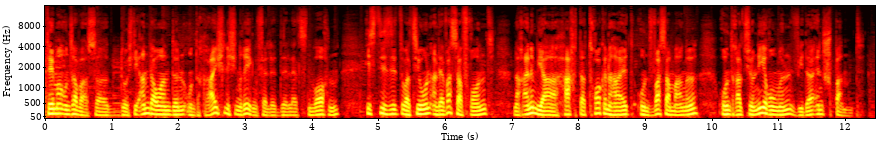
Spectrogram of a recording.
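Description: Male radio presenter, soft mellow voice, reading local news, opinionated, light music underneath. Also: medium pitch, moderate pace, husky. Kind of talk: scripted local news read with spoken asides.

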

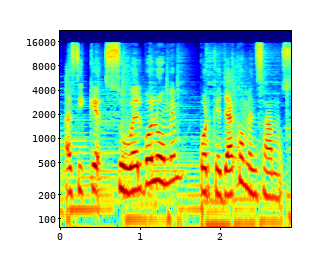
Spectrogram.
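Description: A woman's voice: on the high side, moderate pace, loud music behind the voice. A woman announcer delivering a scripted promotional introduction to a radio drama program.

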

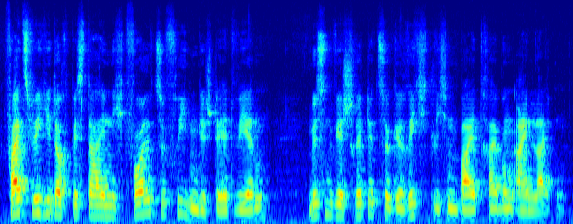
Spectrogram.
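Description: A man playing a formal, politely threatening lawyer reading out a measured letter in a German radio play. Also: mid-range voice, lively intonation, natural voice. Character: smoothly threatening, formal male collection lawyer.

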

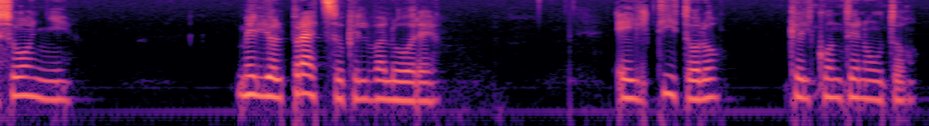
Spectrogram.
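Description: A woman giving a measured literary reading of a poem. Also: medium pitch, dark tone, no room sound, clean studio sound. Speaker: poetry reader.

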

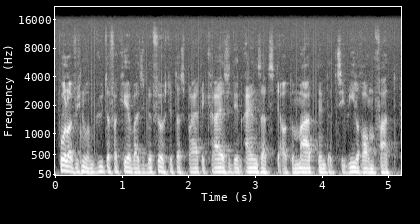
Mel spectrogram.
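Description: A man playing a diplomatic, persuasive agency official in a German radio drama, speaking formally and deliberately with small hesitant pauses. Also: sits low, level tone, natural voice. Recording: clearly hissy radio recording.

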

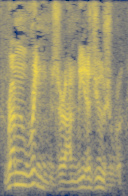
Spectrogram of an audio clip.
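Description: Blustery english colonel cop, very husky, voice swings up and down, hearty, radio play. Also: male voice, medium pitch, sing-song, normal speed, a bit bright, full character voice. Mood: brisk, wry. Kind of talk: radio drama acting.

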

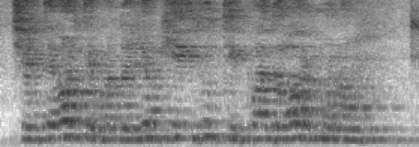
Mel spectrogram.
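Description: A woman's voice: fairly high pitch, fairly even intonation, normal speed, warm tone, natural voice. An actress playing a restless peasant wife shut in an asylum, telling her story in an intimate, obsessive, repetitive way with an Abruzzo Italian accent, as a theatrical radio monologue. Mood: hurt, intimate. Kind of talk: theatrical radio drama monologue, reciting a letter. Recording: roomy, distant, noisy radio-theatre recording.

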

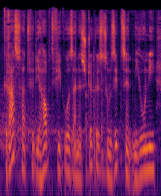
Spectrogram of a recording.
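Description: A man's voice: mid-range voice, steady tone, moderate pace, gravelly, music in the background. A man from Germany, reading scripted documentary narration.

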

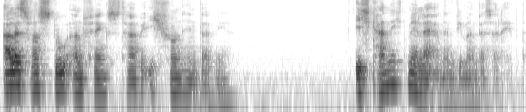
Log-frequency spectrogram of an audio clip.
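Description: An aging king and war hero with an extremely low, creaky voice. He speaks grandly and wearily in radio drama dialogue, his melody swinging widely between boast and reflection. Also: sing-song, unhurried, heavily acted. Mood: weary, reflective. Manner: grandiloquent, reflective, world-weary. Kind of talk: German radio play dialogue.

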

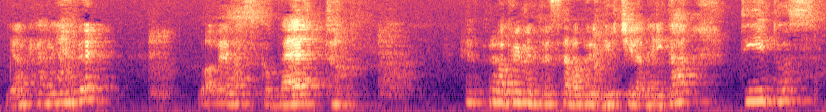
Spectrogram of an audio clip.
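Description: An actress playing a fervent farm-animal revolutionary leader in a stage play, declamatory and emphatic. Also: female voice, mid-range voice, normal speed, natural voice. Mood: indignant, accusing. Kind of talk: theatrical stage acting. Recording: echoey theatre, distant mic, background noise.

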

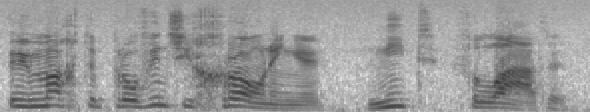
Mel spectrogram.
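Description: A formal, authoritative police officer with a Netherlands Dutch accent. His voice sits a little high and his delivery is measured and official. The radio drama recording has a noticeable hiss and low rumble. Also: sing-song, a little mellow. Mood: stern, formal.

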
